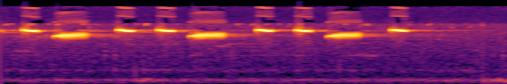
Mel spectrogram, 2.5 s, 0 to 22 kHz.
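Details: Tit at a nestbox holding feathering chicks on 21 April; loud, clean high whistles alternating higher short notes with longer lower ones, about nine notes in two and a half seconds, over a faint low hum.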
